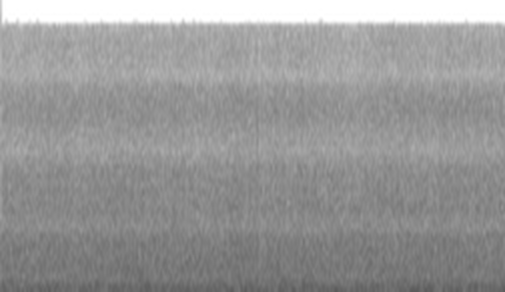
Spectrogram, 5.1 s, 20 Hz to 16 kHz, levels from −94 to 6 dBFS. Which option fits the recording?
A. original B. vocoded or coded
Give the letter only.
A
